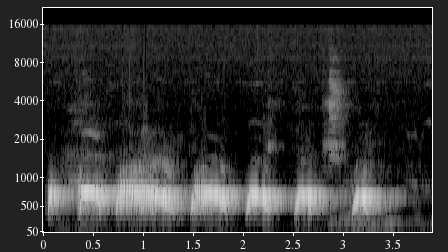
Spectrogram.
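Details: Lure recording of a spotted dove: seven throaty coos in a steady series, each with a short downward dip, a few slightly rougher notes early on, then the series trails off.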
